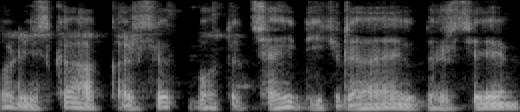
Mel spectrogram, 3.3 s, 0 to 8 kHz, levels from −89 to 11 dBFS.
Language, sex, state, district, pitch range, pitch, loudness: Hindi, male, Bihar, Samastipur, 100-135 Hz, 115 Hz, -26 LUFS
